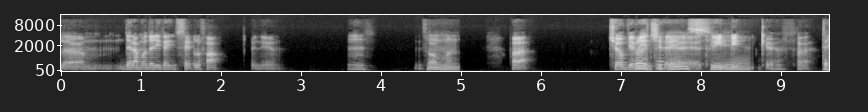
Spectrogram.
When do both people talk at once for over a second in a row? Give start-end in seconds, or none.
7.1-8.6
